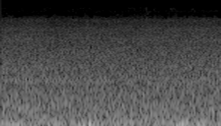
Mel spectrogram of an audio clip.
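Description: Ocean waves wash steadily onto a southern California beach at night, a continuous broad rushing surf with soft swells, close and fairly loud, with wind buffeting the microphone and no voices.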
